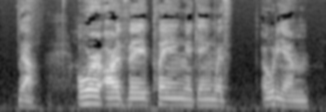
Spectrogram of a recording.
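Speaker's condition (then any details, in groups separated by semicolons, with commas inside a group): No condition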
